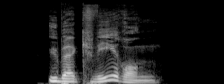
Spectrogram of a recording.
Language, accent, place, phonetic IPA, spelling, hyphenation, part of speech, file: German, Germany, Berlin, [yːbɐˈkveːʁʊŋ], Überquerung, Über‧que‧rung, noun, De-Überquerung.ogg
- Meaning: crossing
